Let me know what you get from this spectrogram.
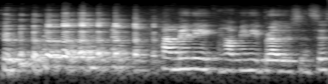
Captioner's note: laughs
